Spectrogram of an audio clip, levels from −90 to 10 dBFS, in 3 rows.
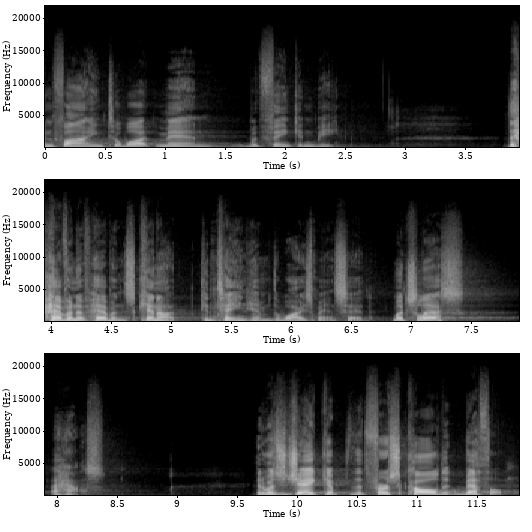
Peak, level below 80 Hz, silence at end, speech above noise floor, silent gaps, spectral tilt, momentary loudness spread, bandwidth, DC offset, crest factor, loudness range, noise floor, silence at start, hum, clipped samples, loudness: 0 dBFS; -56 dBFS; 0.15 s; 51 dB; none; -4 dB/octave; 20 LU; 17 kHz; under 0.1%; 22 dB; 9 LU; -73 dBFS; 0 s; none; under 0.1%; -21 LUFS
